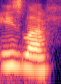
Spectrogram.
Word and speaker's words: Isla: It's pronounced Isla.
